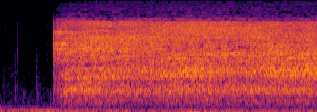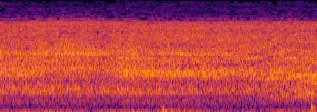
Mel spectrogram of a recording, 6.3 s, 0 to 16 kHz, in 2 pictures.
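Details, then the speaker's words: 4-inch angle grinder after repairing a cut, sparking blue wire: clean spin-up to a steady high-pitched whir with no stutter or grinding; grinder running normally. "तो दोस्तों इसका यही wire का मसला था, ये भी हमारा हो गया है।"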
